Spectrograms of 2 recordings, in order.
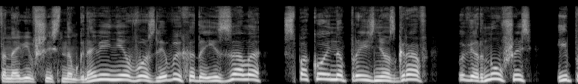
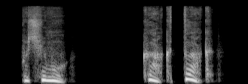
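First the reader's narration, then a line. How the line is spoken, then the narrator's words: Very quiet whisper. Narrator (Russian): Очень тихо прошептала Луиза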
